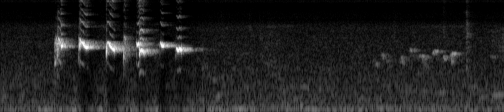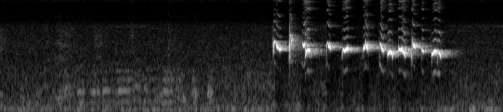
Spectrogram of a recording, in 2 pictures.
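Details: Sooty-headed bulbul, known locally as kutilang, recorded on Mount Slamet in a lively singing state: two bursts of rapid bright chirping notes, each about a second long and falling slightly, separated by a quiet stretch with faint distant calls.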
